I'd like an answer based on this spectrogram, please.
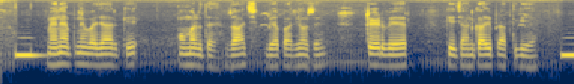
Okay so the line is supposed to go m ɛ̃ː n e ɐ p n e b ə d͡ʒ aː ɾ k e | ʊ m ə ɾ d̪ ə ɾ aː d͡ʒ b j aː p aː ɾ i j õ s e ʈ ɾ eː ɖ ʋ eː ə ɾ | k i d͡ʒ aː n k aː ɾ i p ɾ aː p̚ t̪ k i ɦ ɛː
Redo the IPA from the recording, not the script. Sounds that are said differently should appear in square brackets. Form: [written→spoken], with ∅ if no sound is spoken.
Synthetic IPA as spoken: m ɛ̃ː n e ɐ p n e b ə d͡ʒ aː ɾ k e | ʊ m ə ɾ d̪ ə ɾ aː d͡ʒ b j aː p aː ɾ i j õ s e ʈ ɾ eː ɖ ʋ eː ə ɾ | k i d͡ʒ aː n k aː ɾ i p ɾ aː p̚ t̪ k i ɦ ɛː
